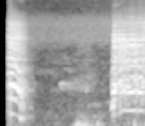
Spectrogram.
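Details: A black goat gives two loud, harsh, nasal bleats separated by a short pause.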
